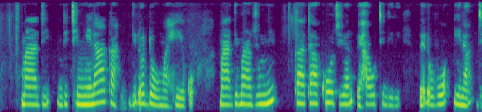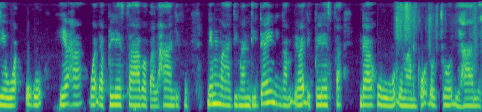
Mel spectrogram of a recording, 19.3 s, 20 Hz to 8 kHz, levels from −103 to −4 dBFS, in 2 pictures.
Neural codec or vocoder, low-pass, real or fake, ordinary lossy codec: none; 7.2 kHz; real; AAC, 48 kbps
